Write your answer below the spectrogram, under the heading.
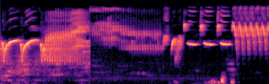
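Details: Canary song used to coax silent canaries: two looping whistles, then a rough, buzzy, noisy stretch, short clear whistles, and a closing high rapid trill.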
